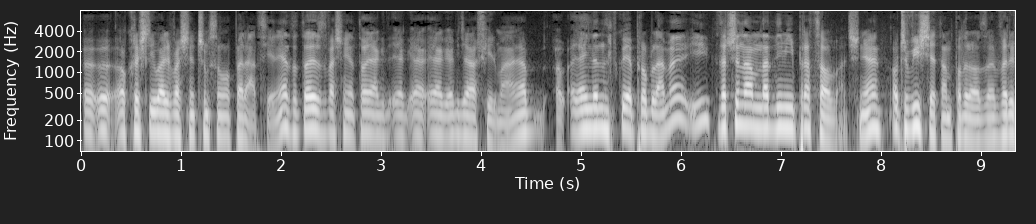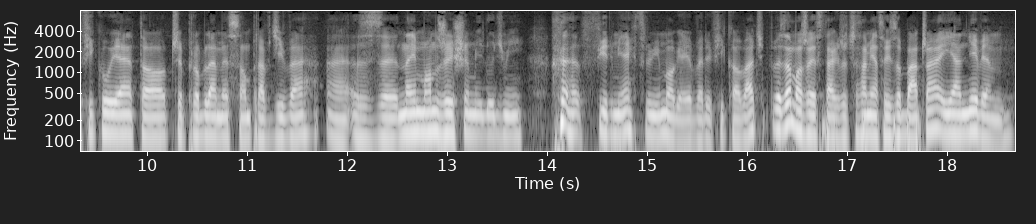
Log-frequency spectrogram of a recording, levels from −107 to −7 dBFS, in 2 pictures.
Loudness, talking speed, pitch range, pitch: -23 LUFS, 195 wpm, 115-135 Hz, 120 Hz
